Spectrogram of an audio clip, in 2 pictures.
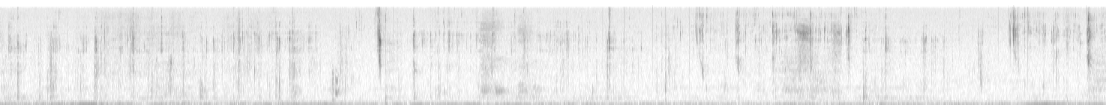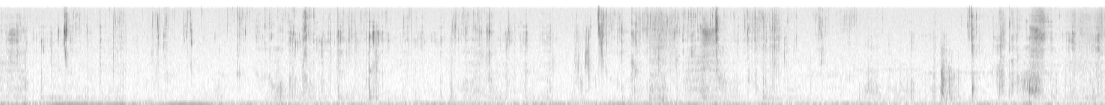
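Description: Close-miked chewing and biting of a hand-eaten meal of fish and rice: a continuous run of wet mouth clicks and smacks with occasional crunches.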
